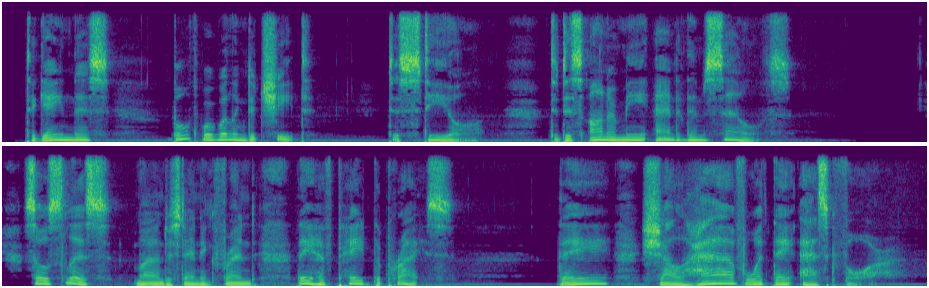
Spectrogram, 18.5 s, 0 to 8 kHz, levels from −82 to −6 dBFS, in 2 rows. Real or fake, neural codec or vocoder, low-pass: real; none; 7.2 kHz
